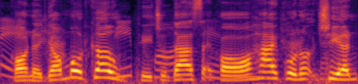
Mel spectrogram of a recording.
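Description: Lively intonation and a fairly quick pace come through a dry, close sound with no echo, over noticeable background noise. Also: man. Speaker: esports commentator. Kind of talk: live commentary.

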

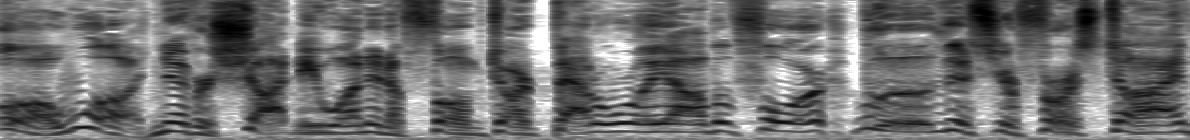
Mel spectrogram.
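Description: This cartoonish character voice moves at a fairly slow pace. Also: man, high pitch for a man. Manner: aggressive, shouting, dramatic.

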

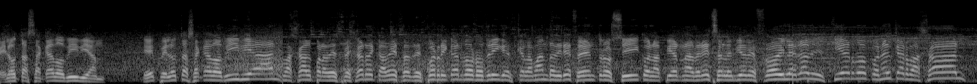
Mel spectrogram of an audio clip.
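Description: Against noticeable background noise, a man with a high pitch talks at a very fast pace. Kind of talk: live sports commentary. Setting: stadium broadcast. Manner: fast, excitable, shouting goal calls; rapid-fire play-by-play, breathless.

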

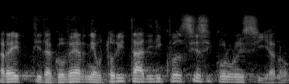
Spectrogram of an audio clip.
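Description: Light background noise behind a man talking. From Italy. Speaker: member of parliament; speaker, politician. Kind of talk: formal speech. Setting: press conference in parliament. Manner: hesitant, many fillers. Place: hall. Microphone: podium.

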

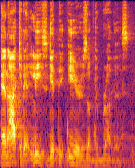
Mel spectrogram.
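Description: There is light background noise. A man is speaking. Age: 60s. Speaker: minister. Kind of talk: interview. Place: studio. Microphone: lapel.

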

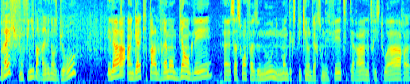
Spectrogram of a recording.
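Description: Over light background noise and in a dry sound with no echo, a man speaks fairly quickly with lively intonation. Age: 20s. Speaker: travel vlogger. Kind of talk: casual storytelling vlog. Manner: halting, many repetitions and fillers. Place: garden. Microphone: phone near.

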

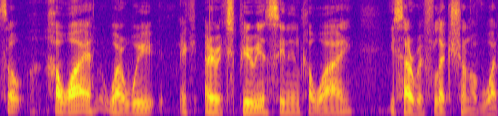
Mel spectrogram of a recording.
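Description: Moving at a moderate pace, a man speaks with ordinary pitch variation. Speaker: university professor guest. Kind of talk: interview answer. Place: studio. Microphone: lapel.

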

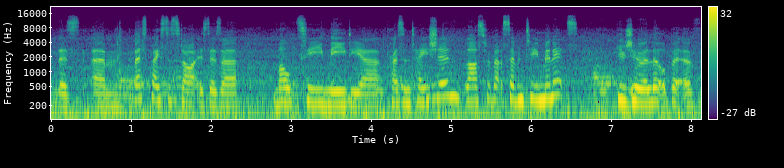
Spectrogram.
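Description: Clear music is heard behind the speech. The woman talks at a moderate pace. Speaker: travel vlogger. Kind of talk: walking tour commentary. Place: street. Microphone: phone near.

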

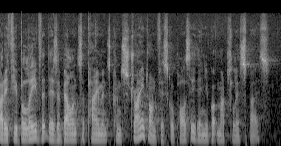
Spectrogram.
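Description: With an Australian accent, a man speaks at a fairly quick pace and a medium pitch, with ordinary pitch variation and hardly any pauses. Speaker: economist; conference speaker. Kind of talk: conference talk. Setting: stage with audience. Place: hall.

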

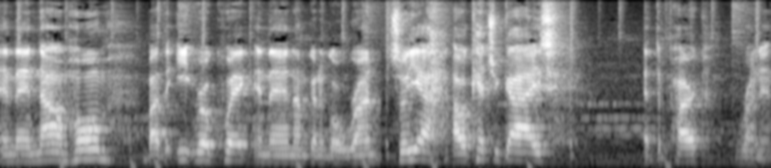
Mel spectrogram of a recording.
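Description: Faint music plays in the background. A man talks at a moderate pace with ordinary pitch variation. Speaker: amateur boxer vlogger. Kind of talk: casual vlog chat. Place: home room. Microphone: phone near.

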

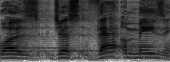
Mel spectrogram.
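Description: A man's voice is heard over a quiet background. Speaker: conference keynote speaker. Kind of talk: sermon. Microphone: handheld.

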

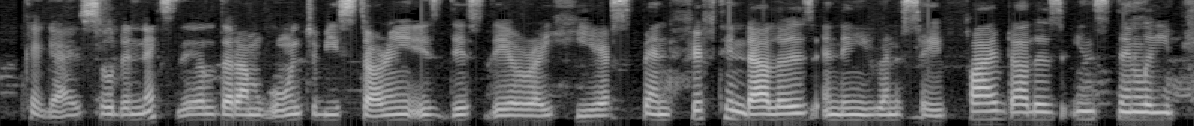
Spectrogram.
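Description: With a dry sound and no echo, a woman speaks at a moderate pace in a very deep, low voice with ordinary pitch variation. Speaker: couponing vlogger. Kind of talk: casual vlog chat. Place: shop. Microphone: phone near.

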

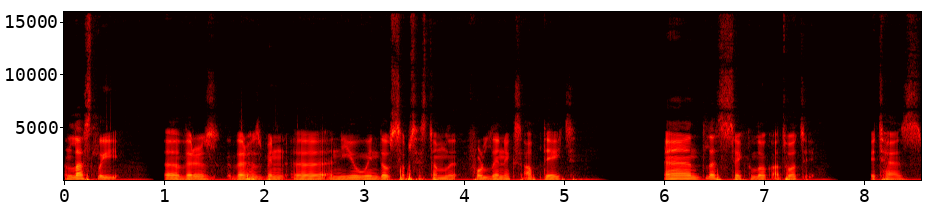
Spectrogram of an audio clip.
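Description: The speaker has a non-native accent and talks at a moderate pace. Long pauses come often. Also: man. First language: not English. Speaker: tech YouTuber. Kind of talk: tech news video. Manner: halting.

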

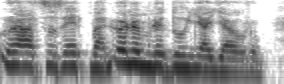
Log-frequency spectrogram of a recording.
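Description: Very slowly, a woman speaks at a fairly high pitch with lively intonation. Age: 80s+. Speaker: village elder. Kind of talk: interview answer.

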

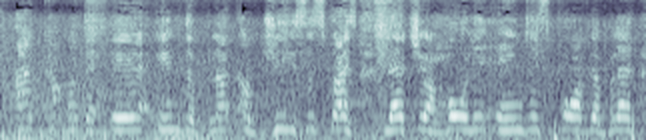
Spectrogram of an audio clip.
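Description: A woman speaks at a moderate pace in a high pitch. Crowd noise can be heard behind her. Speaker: prayer leader. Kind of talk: fervent intercessory prayer, spiritual warfare style. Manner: fervent, emphatic, pleading, rising in intensity as commanding declarations. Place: street. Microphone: camera far.

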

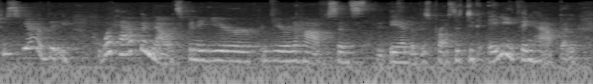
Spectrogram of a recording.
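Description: Lively intonation at a fairly quick pace, with faint music in the background. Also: woman. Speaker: climate policy researcher and professor; conference presenter. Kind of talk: conference talk. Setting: conference room with audience. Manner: fast talker. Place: hall.

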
